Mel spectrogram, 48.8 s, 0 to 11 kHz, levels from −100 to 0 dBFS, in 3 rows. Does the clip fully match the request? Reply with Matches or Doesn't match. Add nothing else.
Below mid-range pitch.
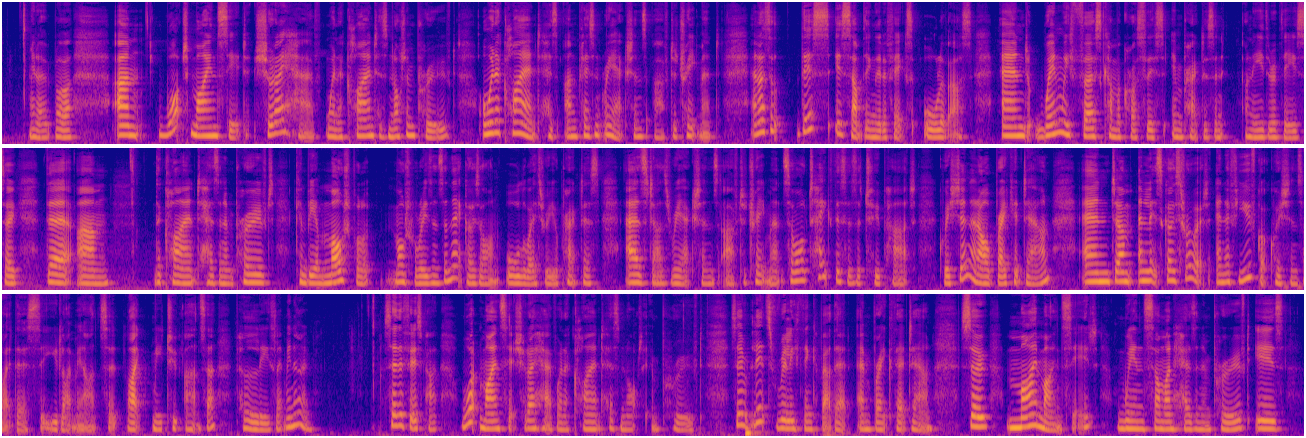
Doesn't match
